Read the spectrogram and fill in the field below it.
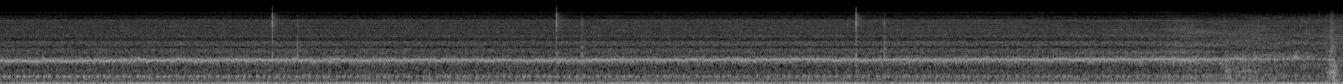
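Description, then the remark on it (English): A steady, loud hiss of steam from an appliance, its steam setting just pressed up again, runs throughout with an underlying hum, broken by a few faint, evenly spaced clicks; no one speaks. “So I'll press the steam up again. You can hear it change.”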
